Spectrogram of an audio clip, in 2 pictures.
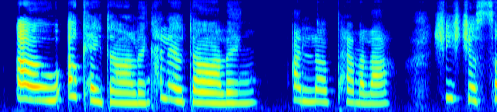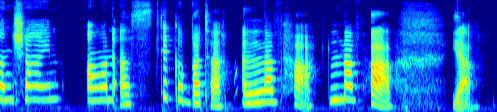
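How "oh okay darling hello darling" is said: put-on Essex accent with raised voice. Trying out an Essex accent, imitating Pamela. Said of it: "talking a little bit like Pamela now".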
